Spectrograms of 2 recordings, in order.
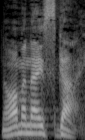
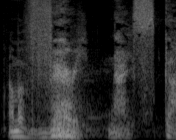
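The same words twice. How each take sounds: First: Said in the usual way. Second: Hushed, low whispered aside. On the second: Real, not acted. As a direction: whisper it slyly to the congregation. Joking hushed repeat to congregation.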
